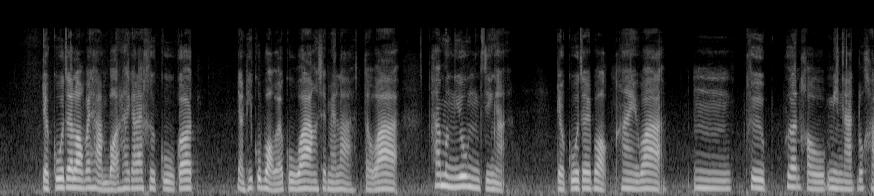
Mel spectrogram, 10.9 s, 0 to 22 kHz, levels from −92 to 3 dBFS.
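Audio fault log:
6.03–6.08 s, short stall from a late packet: the speech briefly hangs, with one sound held about 30 ms too long and a faint buzzy dip before it carries on where it left off. Nothing is lost. A packet arrived late, the jitter buffer ran dry, and the receiver stretched the last sound until it came. That adds about 30 ms of delay to everything after it, heard through a call codec whose top end stops near 12 kHz.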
